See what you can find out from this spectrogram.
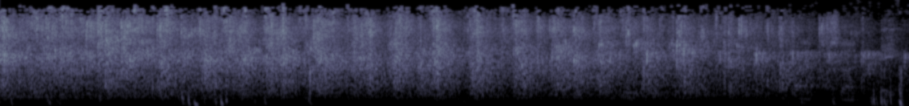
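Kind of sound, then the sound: crowd, audience applause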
